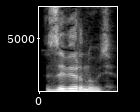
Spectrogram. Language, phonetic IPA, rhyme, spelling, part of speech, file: Russian, [zəvʲɪrˈnutʲ], -utʲ, завернуть, verb, Ru-завернуть.ogg
- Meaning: 1. to wrap, to roll 2. to screw tight, to tighten (a nut) 3. to tuck up, to roll up 4. to turn 5. (takes preposition в) to drop in, to call (at a place) 6. to turn down, to reject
